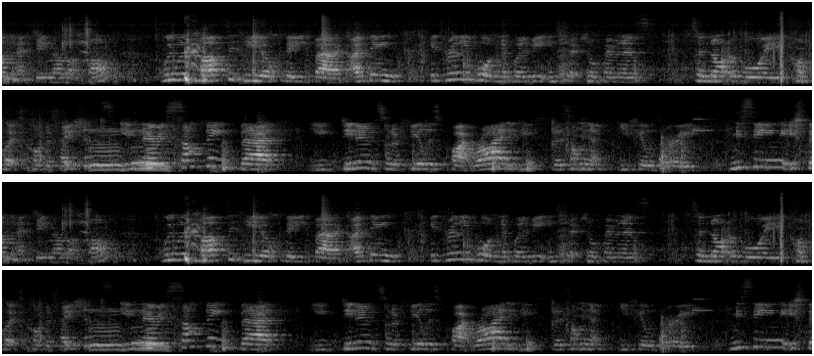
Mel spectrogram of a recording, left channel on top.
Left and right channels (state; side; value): quieter; right; 3.9 dB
